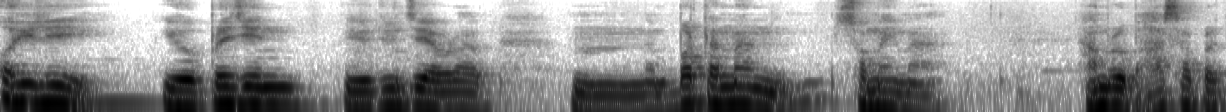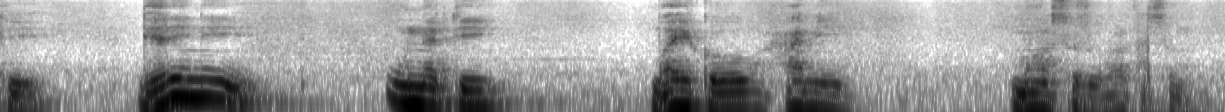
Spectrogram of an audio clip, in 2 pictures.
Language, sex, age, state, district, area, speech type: Nepali, male, 60+, West Bengal, Darjeeling, rural, spontaneous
